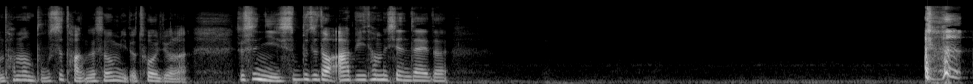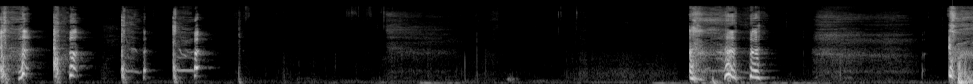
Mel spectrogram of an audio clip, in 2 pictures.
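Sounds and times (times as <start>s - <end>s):
speech: 0.0s - 4.7s
faint breathing: 2.0s - 2.4s, 4.5s - 5.0s, 13.6s - 14.6s, 17.8s - 19.0s
person coughing: 9.3s - 12.2s, 16.6s - 17.5s, 19.2s - 19.4s.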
